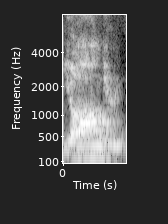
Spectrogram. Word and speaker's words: yang: sound like you know what you're talking about Yong the yangong is masculine Yin Yin yiny now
